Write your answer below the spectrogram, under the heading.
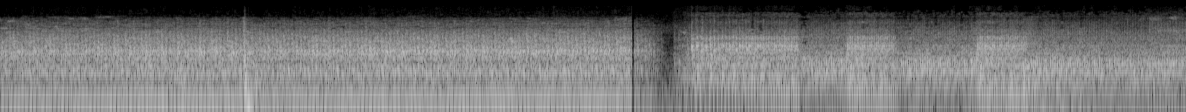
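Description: Tractor engine sound effect running steadily, laid over a toy tractor driving. It drops out briefly about six and a half seconds in and comes back, with three short higher-pitched tones repeating over it.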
